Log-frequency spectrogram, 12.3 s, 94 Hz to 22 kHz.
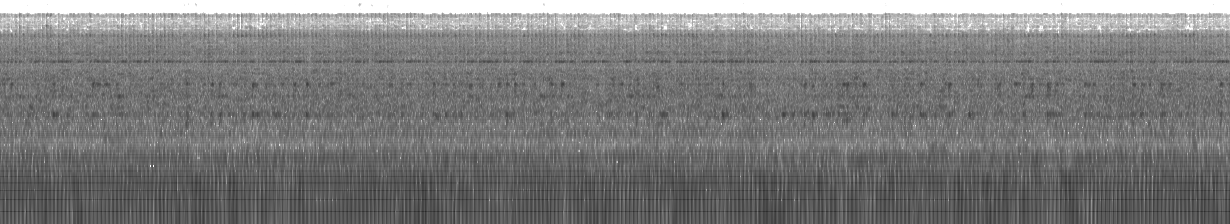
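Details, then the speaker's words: Old Montgomery Ward 32 lawn tractor, small single engine, after ultrasonic carb cleaning, new plug and choke set: loud, ragged, stumbling running under a raspy hiss, smoking badly; rough running, owner suspects carburetor needs replacing or worn rings. "Well, it runs. It doesn't run very good. The carburetor didn't clean up like I wanted it to."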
